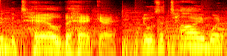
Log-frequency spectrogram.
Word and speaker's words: Heike: Oh god, how do you pronounce that again? Heike? I don't think it's Heika. As described in the tale of the Heike, it was a time when all that was great would fall from grace.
